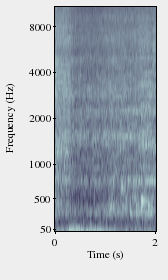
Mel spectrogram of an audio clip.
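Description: A steady rushing noise with a low rumble and no distinct events.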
